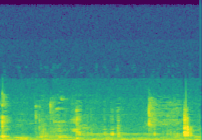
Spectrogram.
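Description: A few faint computer mouse clicks, two of them near the end, over quiet room tone.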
